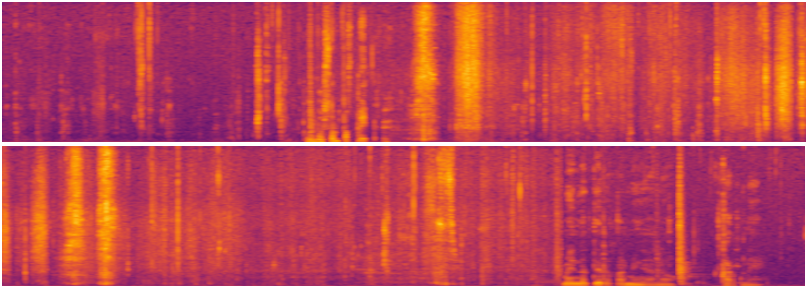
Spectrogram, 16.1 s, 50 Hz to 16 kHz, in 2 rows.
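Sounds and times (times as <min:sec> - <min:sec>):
chewing and mouth smacks: 0:00.0 - 0:03.1, 0:05.0 - 0:13.4
low steady hum: 0:00.0 - 0:16.0.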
